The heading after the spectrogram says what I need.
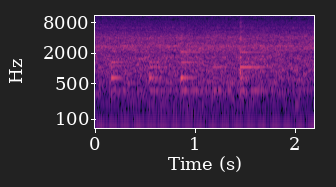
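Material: Steel.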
